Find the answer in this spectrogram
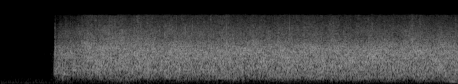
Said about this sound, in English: Well, I don't know what you're talking about, but, you know, let's applaud.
